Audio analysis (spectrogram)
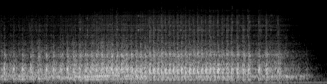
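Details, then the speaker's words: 1974 Singer Genie 354 sewing machine after servicing, winding a bobbin: a fast, even rattling whirr at about 3.5 beats per second that then spins down; the bobbin winder rubber is worn and noisy and should be replaced. "yeah the bobbin winder rubber you can hear it's quite noisy i probably should have replaced that while i was in there"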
